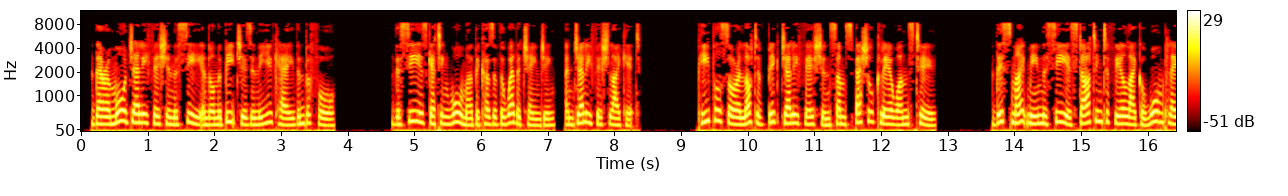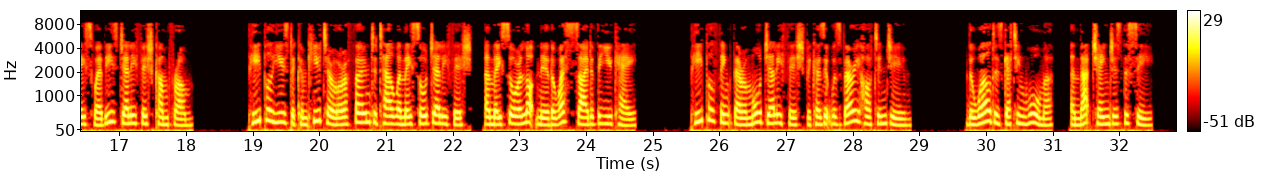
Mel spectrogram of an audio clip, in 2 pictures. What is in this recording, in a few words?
English Newsroom Beginner FAST Reading; More Jellyfish Seen in UK Because of Warm Sea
